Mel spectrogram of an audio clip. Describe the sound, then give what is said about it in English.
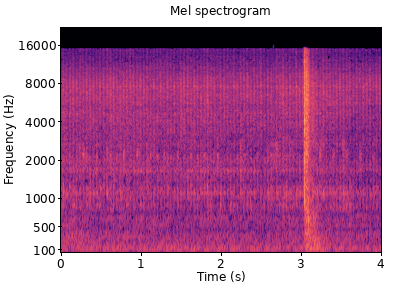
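Steady, even rumble of a car engine heard from inside a taxi on a short ride across London, with one sharp thump cutting through briefly near the end before the hum carries on. “So I managed to catch up with the composer, no mean task for someone who never stops working, on a short taxi ride across London.”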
